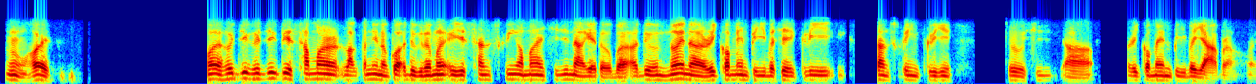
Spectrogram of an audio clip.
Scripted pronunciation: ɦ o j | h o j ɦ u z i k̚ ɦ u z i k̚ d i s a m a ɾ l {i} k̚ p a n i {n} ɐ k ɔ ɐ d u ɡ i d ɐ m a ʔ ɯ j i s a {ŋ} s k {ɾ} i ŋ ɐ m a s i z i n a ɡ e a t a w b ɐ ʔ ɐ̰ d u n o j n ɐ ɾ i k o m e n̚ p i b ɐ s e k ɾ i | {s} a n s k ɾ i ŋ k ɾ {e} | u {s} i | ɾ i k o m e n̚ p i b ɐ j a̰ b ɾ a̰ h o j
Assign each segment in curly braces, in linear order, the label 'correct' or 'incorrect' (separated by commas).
incorrect, correct, incorrect, correct, correct, incorrect, correct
